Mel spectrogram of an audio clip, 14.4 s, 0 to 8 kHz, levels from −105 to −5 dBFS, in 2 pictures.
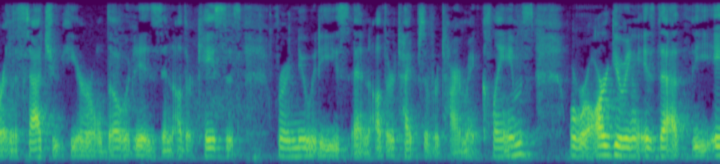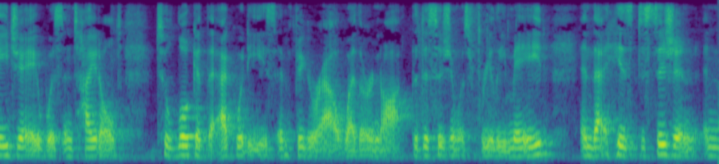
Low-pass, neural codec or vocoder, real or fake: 7.2 kHz; none; real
